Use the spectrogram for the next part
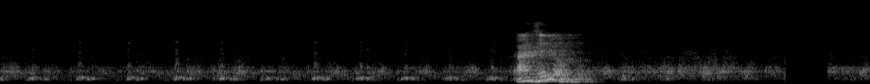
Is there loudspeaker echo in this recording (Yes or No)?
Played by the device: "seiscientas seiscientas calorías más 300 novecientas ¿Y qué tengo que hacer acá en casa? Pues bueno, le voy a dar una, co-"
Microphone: No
